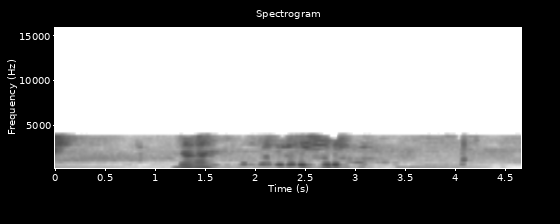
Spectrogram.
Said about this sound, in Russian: …, ну все, не расстраивайся, что ты плачешь?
